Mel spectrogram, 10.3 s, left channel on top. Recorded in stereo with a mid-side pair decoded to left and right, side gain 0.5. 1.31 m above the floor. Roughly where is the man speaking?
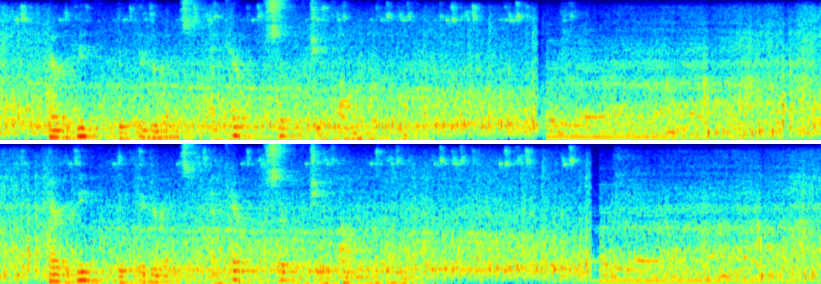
Ahead.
